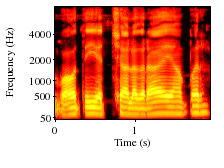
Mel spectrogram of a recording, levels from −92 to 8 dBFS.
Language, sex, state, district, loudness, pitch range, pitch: Hindi, male, Uttar Pradesh, Etah, -15 LUFS, 115-125 Hz, 120 Hz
